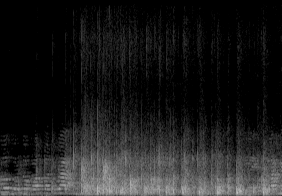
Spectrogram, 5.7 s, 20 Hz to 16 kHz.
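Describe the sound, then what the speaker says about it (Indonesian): A classroom of students bursts into applause for a presenting group, a teacher's voice leading in before many hands clap in a loud, close, irregular patter that continues to the end. "mari kita beri aplaus untuk kelompok 2"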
